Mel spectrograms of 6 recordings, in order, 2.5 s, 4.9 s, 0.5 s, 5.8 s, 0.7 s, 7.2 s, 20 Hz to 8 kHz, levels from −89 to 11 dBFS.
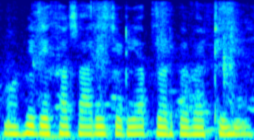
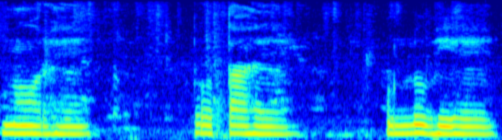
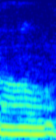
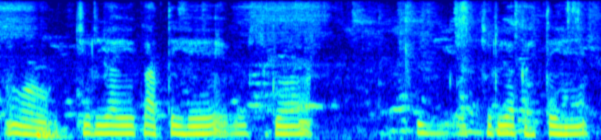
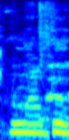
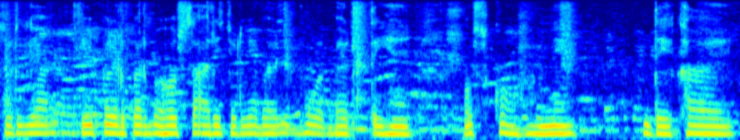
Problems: none marked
